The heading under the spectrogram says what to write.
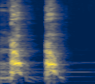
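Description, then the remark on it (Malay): A dog barks twice in quick succession toward a car, two loud barks about half a second apart, followed by a faint lingering tone. “Mana bunyi anjing saya? Ha, ini. Dia menyalak, menyalak ke atas uh, ke, ke arah kereta kita orang.”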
